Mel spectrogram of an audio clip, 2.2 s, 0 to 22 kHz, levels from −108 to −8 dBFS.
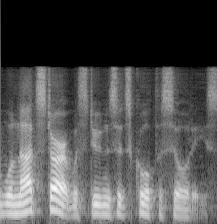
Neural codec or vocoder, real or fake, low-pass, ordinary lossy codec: codec, 16 kHz, 0.2 kbps, FocalCodec; fake; 7.2 kHz; MP3, 64 kbps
